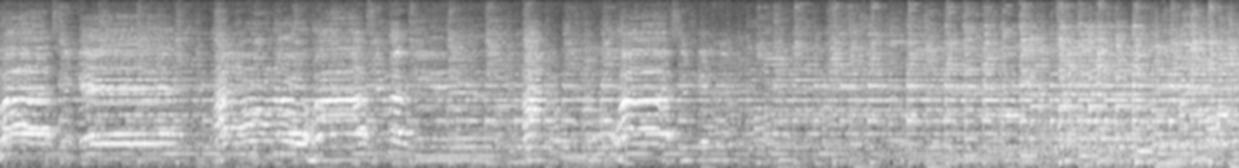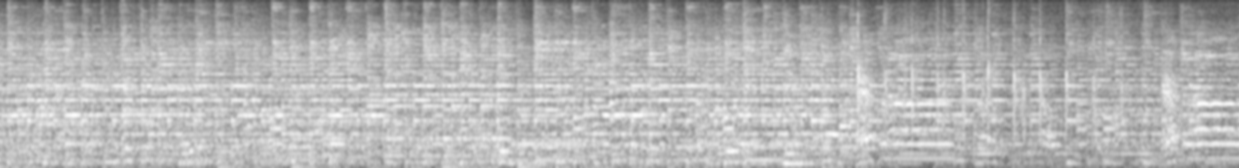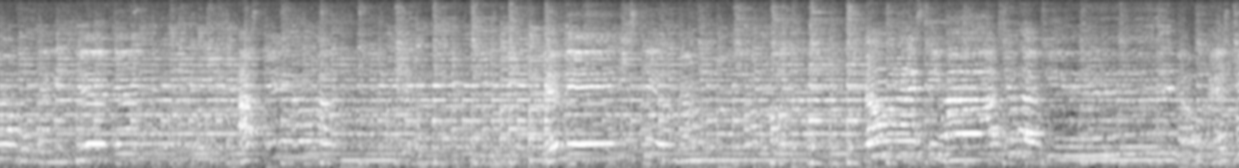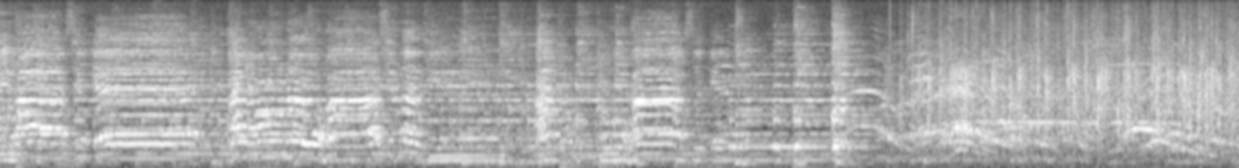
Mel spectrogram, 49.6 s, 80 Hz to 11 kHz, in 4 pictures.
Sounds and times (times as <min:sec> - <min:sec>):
Banjo: 0:00.0 - 0:46.5
Acoustic guitar: 0:00.0 - 0:49.5.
